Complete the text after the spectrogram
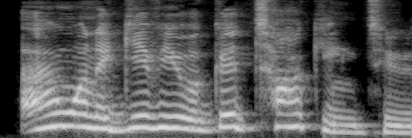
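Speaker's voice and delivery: put-on high, loud boyish voice; boy scolding. Dipper telling off his sister, high boy voice.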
